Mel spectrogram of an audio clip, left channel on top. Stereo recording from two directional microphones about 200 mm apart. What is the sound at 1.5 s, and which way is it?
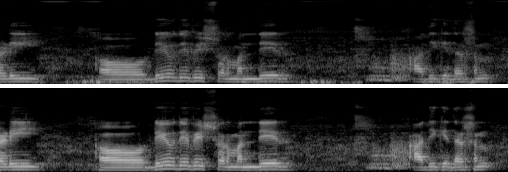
Speech, 10° right (ahead or behind).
